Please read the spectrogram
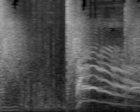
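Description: Whip cracks: one sharp lash, then a second lash about a second later, followed by a pained cry that falls in pitch.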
